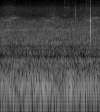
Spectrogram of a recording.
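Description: Steady background noise of an outdoor setting, with one brief faint click near the end.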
